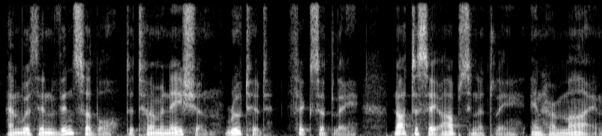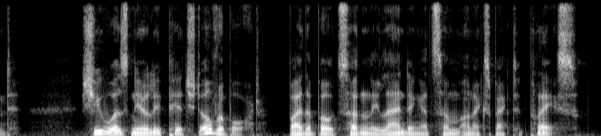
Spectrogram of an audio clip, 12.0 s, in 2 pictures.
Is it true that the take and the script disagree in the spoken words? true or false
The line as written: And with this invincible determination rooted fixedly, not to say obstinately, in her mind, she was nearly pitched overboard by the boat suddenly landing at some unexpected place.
true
